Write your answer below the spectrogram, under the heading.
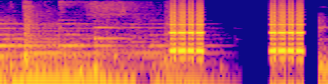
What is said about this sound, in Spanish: El reloj despertador sonó varias veces hasta que Roberto lo apagó y aún adormilado vio la hora.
